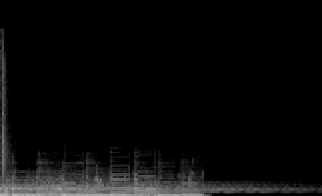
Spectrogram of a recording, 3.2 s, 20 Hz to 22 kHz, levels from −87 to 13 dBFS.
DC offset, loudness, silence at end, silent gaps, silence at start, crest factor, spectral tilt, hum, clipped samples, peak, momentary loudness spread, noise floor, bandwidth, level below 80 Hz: under 0.1%; -27 LUFS; 1.15 s; none; 0 s; 16 dB; -8 dB/octave; none; under 0.1%; -10 dBFS; 9 LU; -64 dBFS; 7.8 kHz; -32 dBFS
